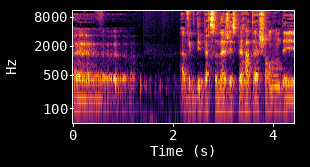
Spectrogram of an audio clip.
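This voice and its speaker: A man with a very deep, low pitch speaks in monotone, flat intonation amid audible room echo. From Franche-Comté, eastern France. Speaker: novelist. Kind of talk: interview. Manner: halting.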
